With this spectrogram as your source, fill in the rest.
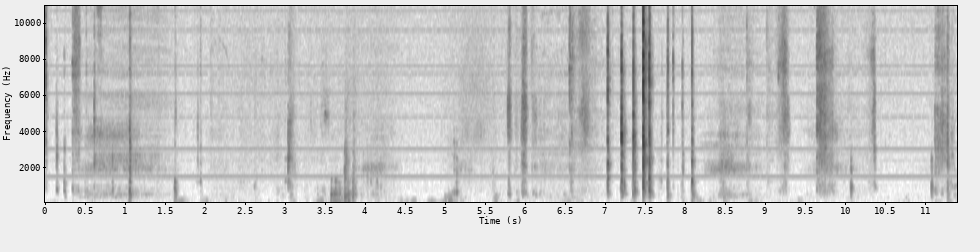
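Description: Plastic toy bricks click and clack as they are handled and snapped together.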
